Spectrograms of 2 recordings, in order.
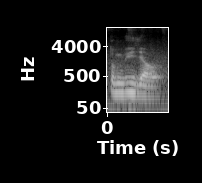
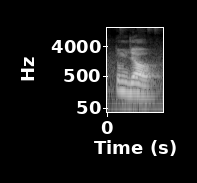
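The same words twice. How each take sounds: First: भी in "तुम भी जाओ" given firm weight; stress on भी. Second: Said in the usual way. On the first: Shown as a demonstration. Teacher demonstrates emphasis on भी for pupils. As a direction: push the word भी. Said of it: "और जोर देकर बोला जाता है कि". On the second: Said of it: "एक बात ये हो गया".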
